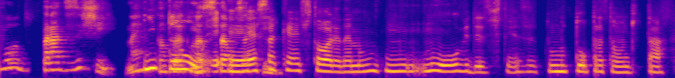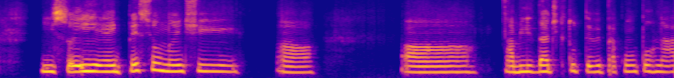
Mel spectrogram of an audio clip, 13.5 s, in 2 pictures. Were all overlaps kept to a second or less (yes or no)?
no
